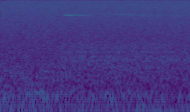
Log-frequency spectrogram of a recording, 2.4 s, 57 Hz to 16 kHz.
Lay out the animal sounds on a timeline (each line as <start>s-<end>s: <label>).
0.7s-1.2s: Brown Creeper (Certhia americana)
